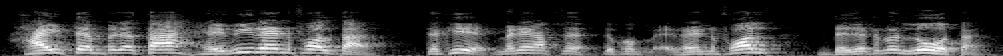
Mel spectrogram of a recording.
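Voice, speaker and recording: A high-voiced man with lively intonation and a slightly bright sound gives an online exam-prep biology lecture. He alternates Hindi and English, reads English lines aloud at a slower pace, calls his students "beta," and often says "theek hai."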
